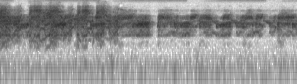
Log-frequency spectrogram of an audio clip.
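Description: Jungle bush quail give a dense, high chattering chorus of overlapping shrill notes that runs without pause, breaking briefly halfway and then resuming slightly softer.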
